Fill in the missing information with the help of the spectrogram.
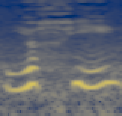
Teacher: کذالک دونوں جگہ کاف بالکل باریک ہوں گے اور ان میں ہمس آئے گا، کذالک، ٹھیک ہے۔ یحیی یا کا پیش مکمل ہونٹ گول کر کے ادا ہوگا اور ہا کے اندر حلق سے آواز آئے گی اور ہمس آئے گا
